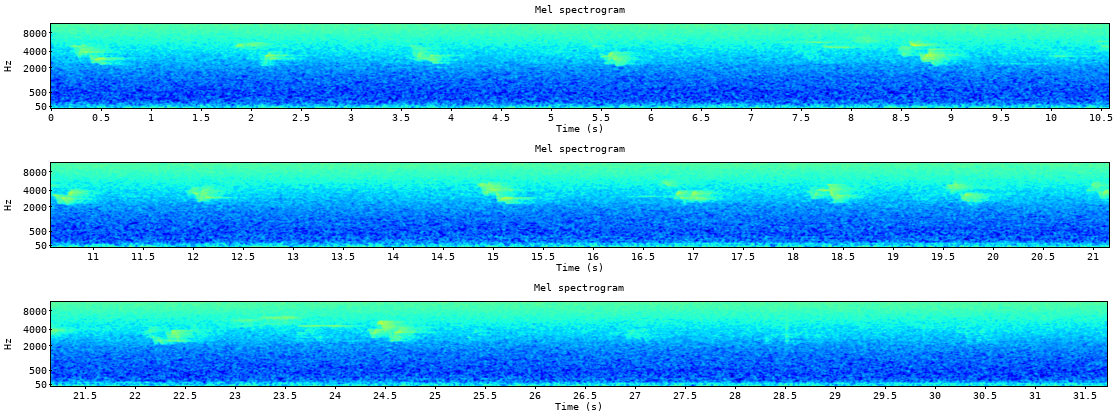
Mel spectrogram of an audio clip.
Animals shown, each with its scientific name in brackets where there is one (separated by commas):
Hermit Thrush (Catharus guttatus), Black-throated Green Warbler (Setophaga virens), Red-eyed Vireo (Vireo olivaceus)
